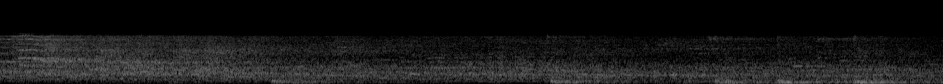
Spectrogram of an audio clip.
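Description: Sneakers squeak on a hard court in a large echoing hall.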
